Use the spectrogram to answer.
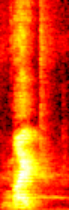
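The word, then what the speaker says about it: knight: इसी तरह नॉलेज, इसी तरह ये वर्ड है, इसको पढ़ेंगे नाइट, तो के यहाँ पर साइलेंट रहेगा।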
